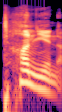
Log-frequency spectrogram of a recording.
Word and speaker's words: Tonyan: No, it's Tonyan, apparently. Matt Schneidman over at The Athletic broke the news. Packers PR, he says, has alerted us that Robert's last name is pronounced Tonyan, as in rhyming with Funyan.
